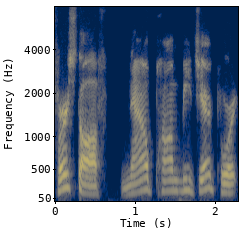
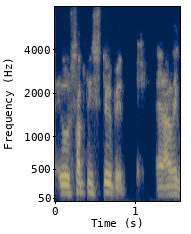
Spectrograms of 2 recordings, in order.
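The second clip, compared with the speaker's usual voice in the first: ordinary talk, nothing marked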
